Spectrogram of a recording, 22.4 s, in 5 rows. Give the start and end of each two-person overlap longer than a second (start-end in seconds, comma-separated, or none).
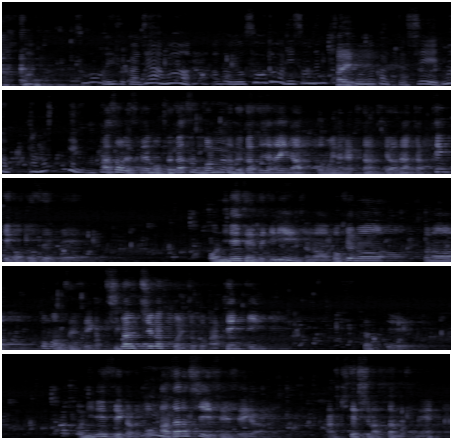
5.5-6.9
